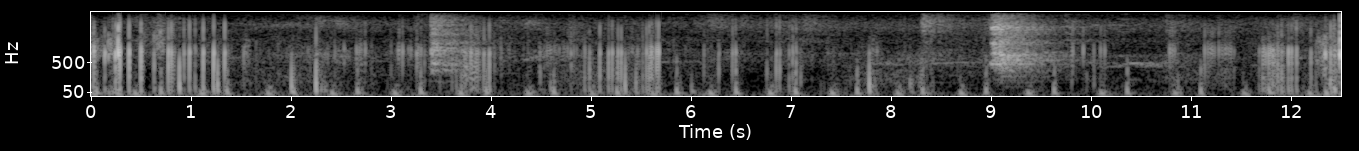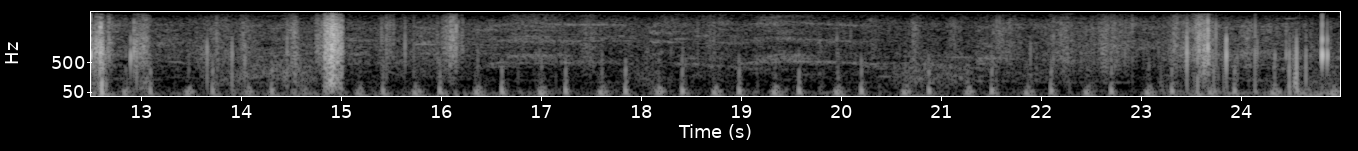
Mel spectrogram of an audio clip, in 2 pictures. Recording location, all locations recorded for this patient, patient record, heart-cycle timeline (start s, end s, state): pulmonary valve (PV)
aortic valve (AV)+pulmonary valve (PV)+tricuspid valve (TV)+mitral valve (MV)
#Age: Adolescent
#Sex: Male
#Height: 145.0 cm
#Weight: 36.2 kg
#Pregnancy status: False
#Murmur: Absent
#Murmur locations: nan
#Most audible location: nan
#Systolic murmur timing: nan
#Systolic murmur shape: nan
#Systolic murmur grading: nan
#Systolic murmur pitch: nan
#Systolic murmur quality: nan
#Diastolic murmur timing: nan
#Diastolic murmur shape: nan
#Diastolic murmur grading: nan
#Diastolic murmur pitch: nan
#Diastolic murmur quality: nan
#Outcome: Normal
#Campaign: 2015 screening campaign
0.00	15.15	unannotated
15.15	15.23	S1
15.23	15.37	systole
15.37	15.50	S2
15.50	15.70	diastole
15.70	15.82	S1
15.82	15.94	systole
15.94	16.06	S2
16.06	16.32	diastole
16.32	16.44	S1
16.44	16.56	systole
16.56	16.68	S2
16.68	16.96	diastole
16.96	17.10	S1
17.10	17.20	systole
17.20	17.32	S2
17.32	17.57	diastole
17.57	17.70	S1
17.70	17.80	systole
17.80	17.92	S2
17.92	18.13	diastole
18.13	18.27	S1
18.27	18.38	systole
18.38	18.48	S2
18.48	18.71	diastole
18.71	18.84	S1
18.84	18.95	systole
18.95	19.05	S2
19.05	19.29	diastole
19.29	19.41	S1
19.41	19.54	systole
19.54	19.67	S2
19.67	19.90	diastole
19.90	20.05	S1
20.05	20.17	systole
20.17	20.28	S2
20.28	20.59	diastole
20.59	20.73	S1
20.73	20.85	systole
20.85	20.95	S2
20.95	21.23	diastole
21.23	21.36	S1
21.36	21.46	systole
21.46	21.58	S2
21.58	21.82	diastole
21.82	21.94	S1
21.94	22.06	systole
22.06	22.18	S2
22.18	22.42	diastole
22.42	22.54	S1
22.54	22.67	systole
22.67	22.78	S2
22.78	23.01	diastole
23.01	24.99	unannotated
